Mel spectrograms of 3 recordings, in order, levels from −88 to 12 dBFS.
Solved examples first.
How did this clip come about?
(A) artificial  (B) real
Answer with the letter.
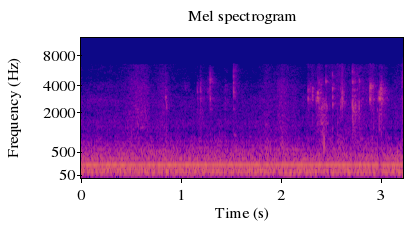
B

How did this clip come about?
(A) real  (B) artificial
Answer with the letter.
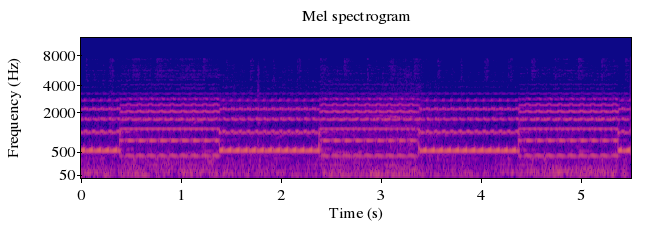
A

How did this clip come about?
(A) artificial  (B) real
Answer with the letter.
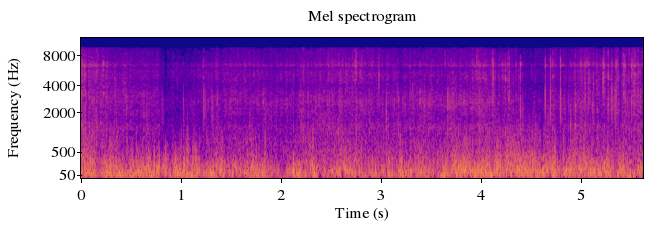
A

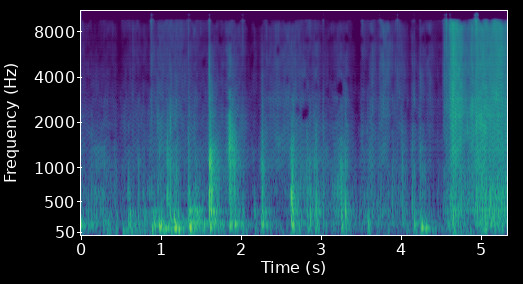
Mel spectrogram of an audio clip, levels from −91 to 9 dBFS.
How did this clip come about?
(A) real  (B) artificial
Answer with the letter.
B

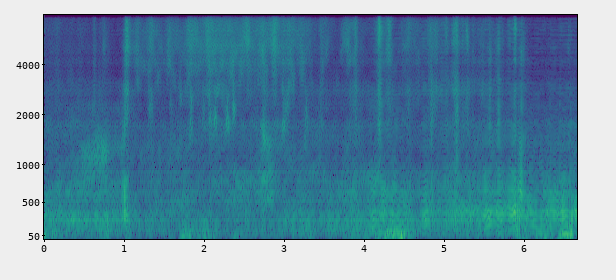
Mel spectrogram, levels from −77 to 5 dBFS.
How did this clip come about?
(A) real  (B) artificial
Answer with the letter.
B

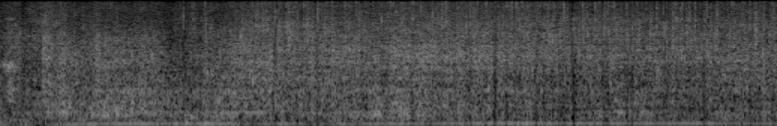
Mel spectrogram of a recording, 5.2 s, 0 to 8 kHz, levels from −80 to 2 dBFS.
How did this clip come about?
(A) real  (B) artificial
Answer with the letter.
A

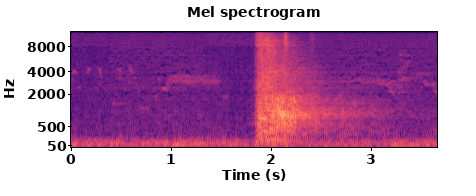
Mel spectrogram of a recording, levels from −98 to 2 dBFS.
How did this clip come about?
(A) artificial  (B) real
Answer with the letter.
A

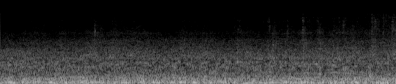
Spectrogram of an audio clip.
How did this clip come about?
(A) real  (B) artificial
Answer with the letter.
B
